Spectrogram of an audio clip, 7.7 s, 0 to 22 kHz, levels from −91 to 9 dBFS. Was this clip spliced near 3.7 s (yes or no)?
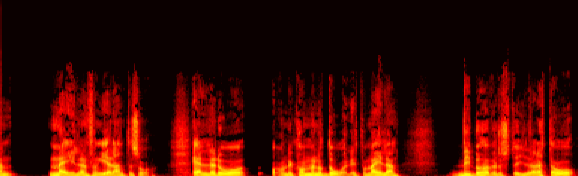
yes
